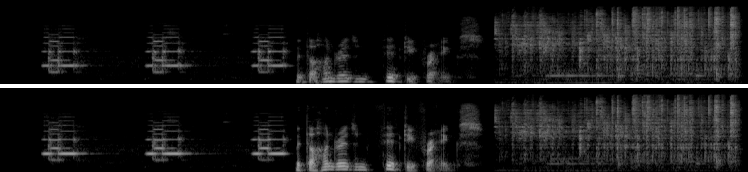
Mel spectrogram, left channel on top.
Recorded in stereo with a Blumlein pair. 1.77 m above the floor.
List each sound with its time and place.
0.4 s an alarm: straight ahead, 2.0 m
3.0 s a man speaking: 30° right, 0.6 m
4.9 s frying: 10° left, 1.9 m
